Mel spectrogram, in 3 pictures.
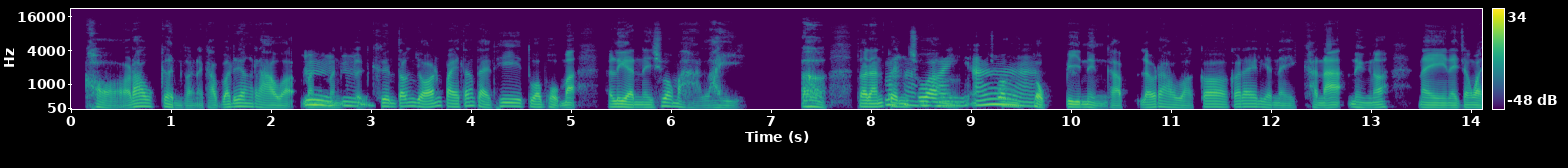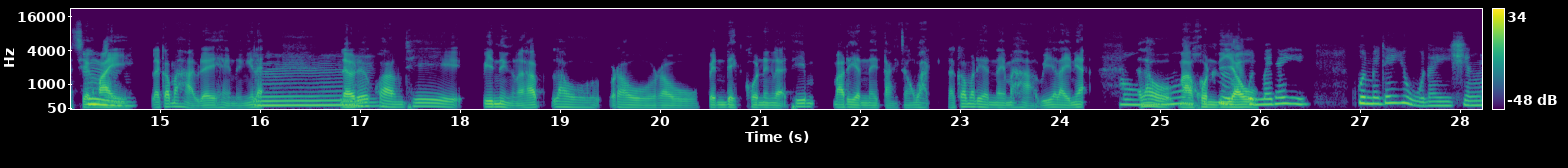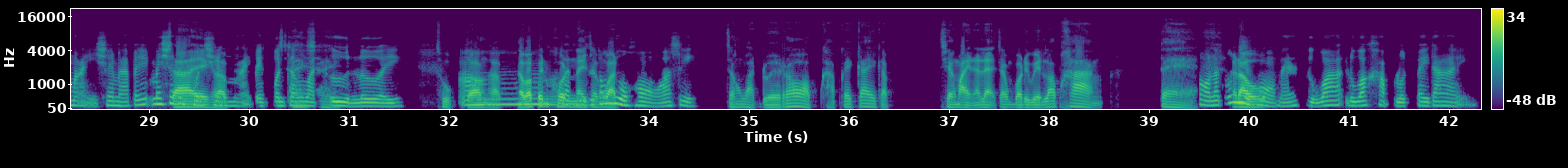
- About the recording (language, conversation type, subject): Thai, podcast, เล่าเกี่ยวกับประสบการณ์แคมป์ปิ้งที่ประทับใจหน่อย?
- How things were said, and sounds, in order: none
